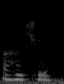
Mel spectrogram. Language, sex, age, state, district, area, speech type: Kashmiri, female, 18-30, Jammu and Kashmir, Bandipora, rural, spontaneous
